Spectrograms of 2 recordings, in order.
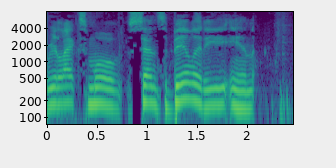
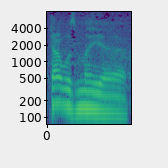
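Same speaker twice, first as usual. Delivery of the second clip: ordinary talk, nothing marked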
